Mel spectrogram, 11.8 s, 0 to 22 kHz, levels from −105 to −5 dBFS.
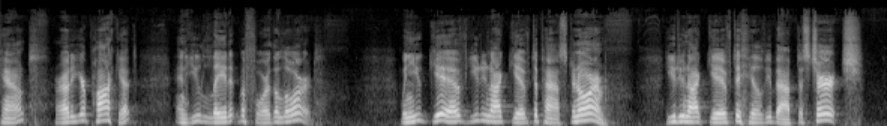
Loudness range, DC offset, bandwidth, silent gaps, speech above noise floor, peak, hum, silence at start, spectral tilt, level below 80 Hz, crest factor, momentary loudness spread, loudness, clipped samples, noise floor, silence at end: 5 LU; under 0.1%; 14.5 kHz; none; 47 dB; -10 dBFS; none; 0 s; -6.5 dB/octave; -68 dBFS; 18 dB; 13 LU; -28 LUFS; under 0.1%; -74 dBFS; 0.4 s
